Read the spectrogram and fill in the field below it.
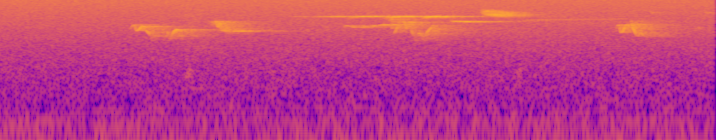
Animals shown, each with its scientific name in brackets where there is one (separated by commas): Black-throated Green Warbler (Setophaga virens), Red-eyed Vireo (Vireo olivaceus)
